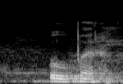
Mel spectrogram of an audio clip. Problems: constant background noise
